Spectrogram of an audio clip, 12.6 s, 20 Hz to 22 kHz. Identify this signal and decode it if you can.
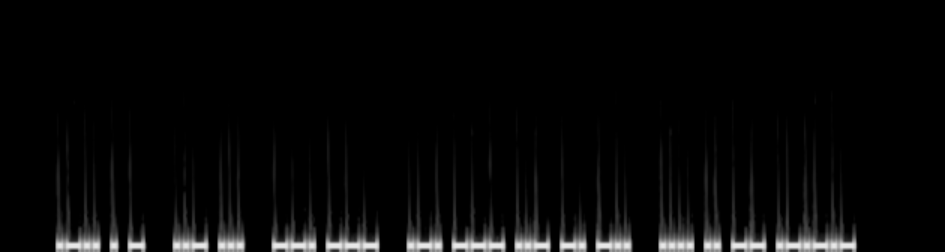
Morse code, heard as a keyed tone, about 20 wpm, 700 Hz. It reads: LET US GO ROUND HIM.
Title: Sentences from Top 1000 Words - Review Part 1 - 20wpm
